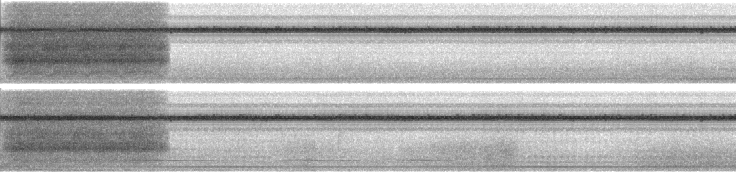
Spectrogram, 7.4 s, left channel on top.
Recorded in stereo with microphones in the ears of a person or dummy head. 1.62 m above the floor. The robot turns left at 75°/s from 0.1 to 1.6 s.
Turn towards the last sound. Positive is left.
turn(degrees=-140)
